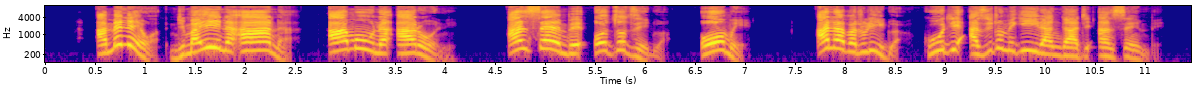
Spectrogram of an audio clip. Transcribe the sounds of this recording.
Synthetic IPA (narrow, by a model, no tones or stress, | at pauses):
amɛnɛwa̰ndimajinaʔana̰ | aːmunaʔaːɾɔ̰ni | ansɛmbɛɔd͡zɔd͡zɛɗwa̰ | ɔmwɛ̰ | anapatuliɗwa̰ | kutiʔazitumikiɾaŋɡatiʔansɛːmbɛ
